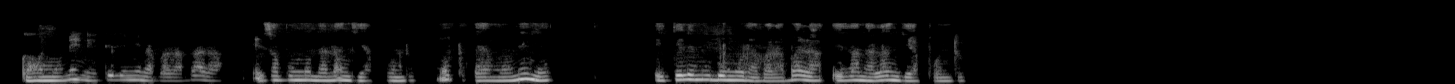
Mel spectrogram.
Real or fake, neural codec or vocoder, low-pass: real; none; 7.2 kHz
